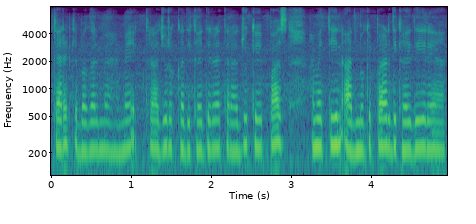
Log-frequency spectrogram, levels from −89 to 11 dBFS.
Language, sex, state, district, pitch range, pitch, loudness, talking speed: Hindi, female, Uttar Pradesh, Lucknow, 215-235 Hz, 225 Hz, -18 LUFS, 280 wpm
